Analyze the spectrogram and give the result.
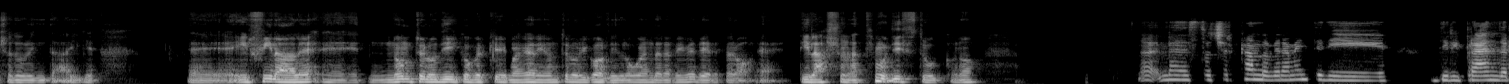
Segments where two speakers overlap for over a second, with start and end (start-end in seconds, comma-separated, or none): none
